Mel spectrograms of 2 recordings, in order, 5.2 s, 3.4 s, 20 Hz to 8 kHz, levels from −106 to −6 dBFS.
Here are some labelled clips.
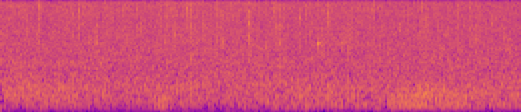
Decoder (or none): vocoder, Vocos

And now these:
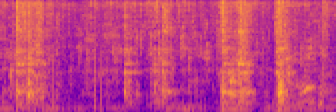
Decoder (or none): none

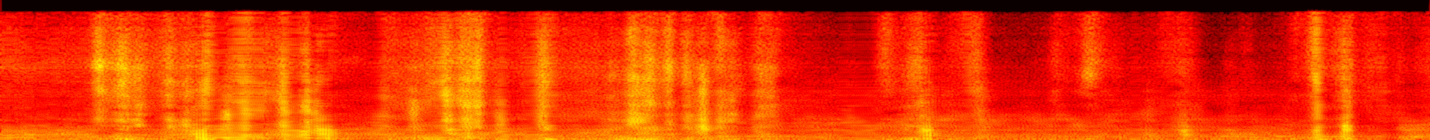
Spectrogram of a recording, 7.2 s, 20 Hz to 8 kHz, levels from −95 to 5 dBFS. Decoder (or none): vocoder, Vocos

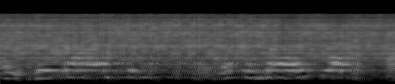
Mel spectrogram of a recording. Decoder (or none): vocoder, Vocos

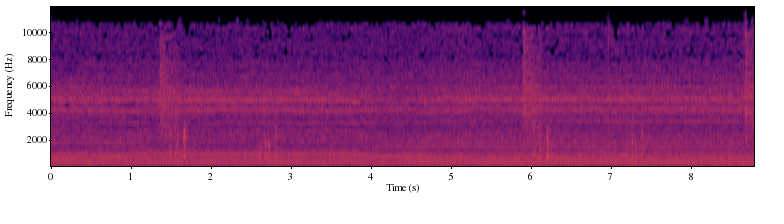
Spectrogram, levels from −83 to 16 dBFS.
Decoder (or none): vocoder, Vocos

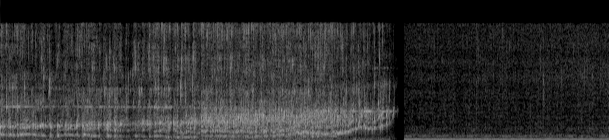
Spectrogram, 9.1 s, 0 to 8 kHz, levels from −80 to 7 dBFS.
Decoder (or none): none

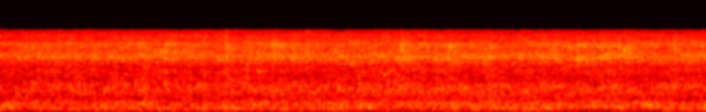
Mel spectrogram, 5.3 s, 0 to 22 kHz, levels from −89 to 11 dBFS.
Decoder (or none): none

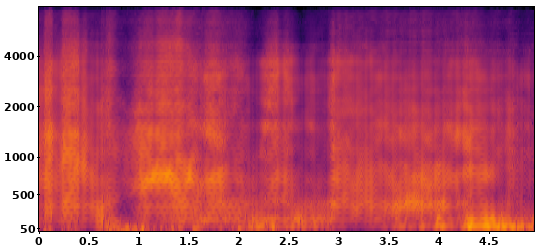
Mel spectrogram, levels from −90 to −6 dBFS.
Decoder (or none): vocoder, Vocos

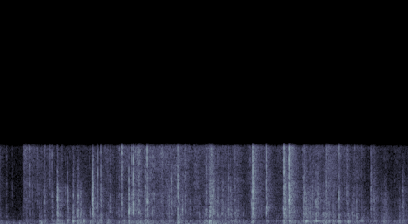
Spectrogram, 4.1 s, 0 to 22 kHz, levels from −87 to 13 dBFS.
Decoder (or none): none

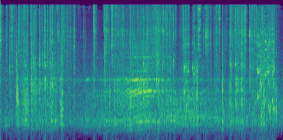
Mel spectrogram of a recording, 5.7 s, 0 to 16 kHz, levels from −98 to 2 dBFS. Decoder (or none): none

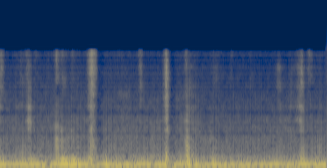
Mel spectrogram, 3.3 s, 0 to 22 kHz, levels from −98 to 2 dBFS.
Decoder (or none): vocoder, Vocos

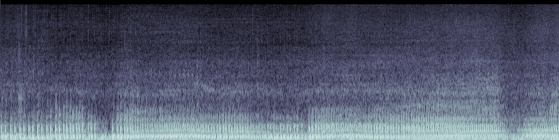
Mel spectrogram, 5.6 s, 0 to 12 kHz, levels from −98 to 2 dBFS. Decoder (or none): none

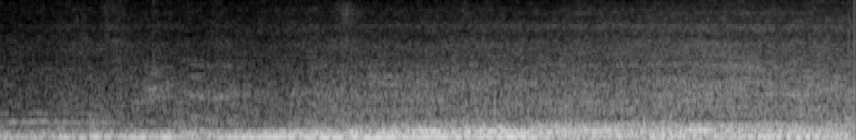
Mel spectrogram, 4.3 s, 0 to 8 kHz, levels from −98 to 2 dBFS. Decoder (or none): none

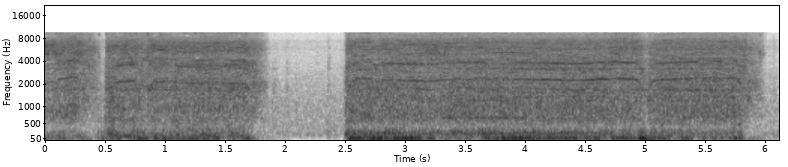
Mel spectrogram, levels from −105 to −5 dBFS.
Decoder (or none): none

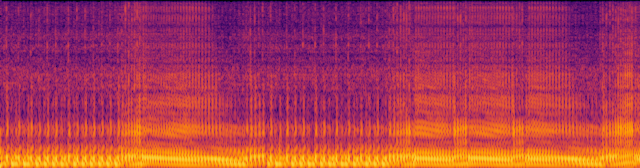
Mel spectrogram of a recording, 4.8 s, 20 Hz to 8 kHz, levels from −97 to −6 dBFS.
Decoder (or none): none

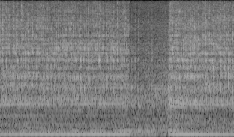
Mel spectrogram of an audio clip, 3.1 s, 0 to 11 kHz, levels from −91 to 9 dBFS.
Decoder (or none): none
